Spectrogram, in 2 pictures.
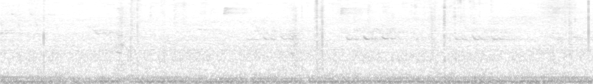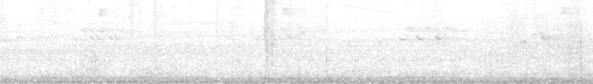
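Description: Faint outdoor ambience: small birds chirping now and then over a steady low hum, with a few sharp light clicks.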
